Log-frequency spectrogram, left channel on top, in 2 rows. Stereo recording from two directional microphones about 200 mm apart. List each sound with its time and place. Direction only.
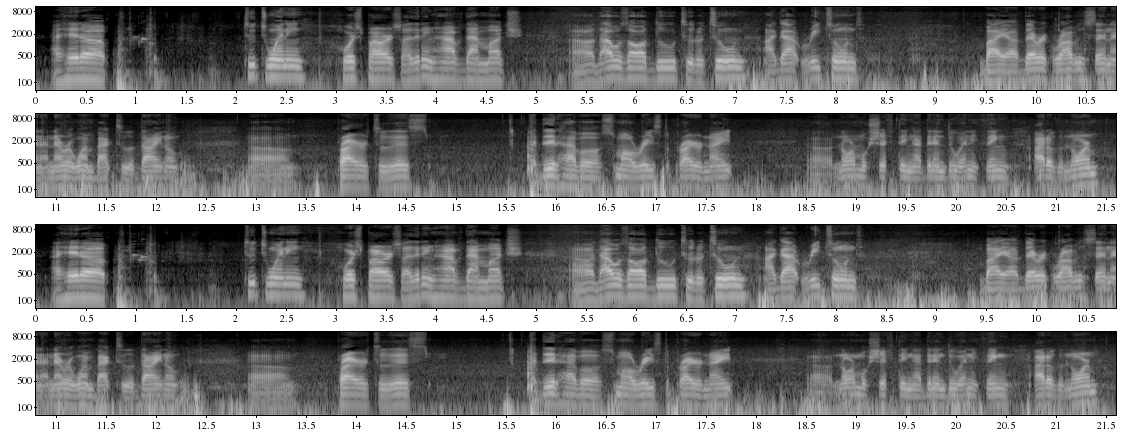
0.1 s speech: 5° left (ahead or behind)
2.1 s speech: 25° left (ahead or behind)
3.1 s speech: 5° left (ahead or behind)
9.5 s speech: 15° left (ahead or behind)
15.9 s speech: 25° left (ahead or behind)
